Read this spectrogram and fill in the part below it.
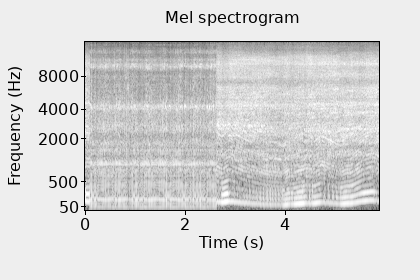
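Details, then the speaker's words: Husqvarna 162 two-stroke chainsaw, about 50 years old, repaired after not running, cutting firewood: crisp high scream that bogs slightly and recovers as it bites the wood, pulling strong; running perfectly; normal running under load. "Well, that's running perfectly now. Nothing wrong with that at all. It's got plenty of power."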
